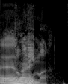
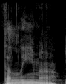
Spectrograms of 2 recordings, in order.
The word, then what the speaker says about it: Thelema: So developing the Thelema, is it that? – Thelema. – Thelema.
